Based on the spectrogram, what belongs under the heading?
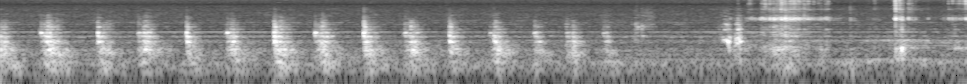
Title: small play making noise when tables moving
